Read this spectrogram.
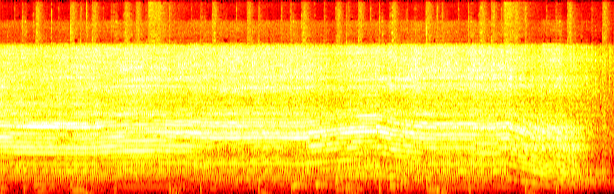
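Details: Grass cutter engine revving high by itself on start with the throttle at normal: high, steady screaming revs that never drop to idle; causes include the throttle cable tangled with the flexible drive cable or a too-loose throttle adjustment.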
